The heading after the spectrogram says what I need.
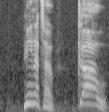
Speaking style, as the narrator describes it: he shouted

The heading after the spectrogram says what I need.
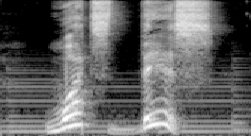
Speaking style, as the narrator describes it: exclaimed, finally allowing his annoyance to bubble out

